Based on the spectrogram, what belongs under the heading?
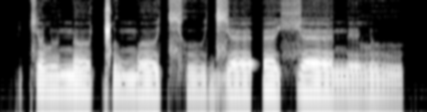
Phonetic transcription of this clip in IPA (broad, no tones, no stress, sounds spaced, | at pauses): c ə l ɯ n əː ǁ ɯ m əː t͡ɕʰ ɯː d͡ʑ ɛː ʔ ɛ ç ɛː n e l ɯ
